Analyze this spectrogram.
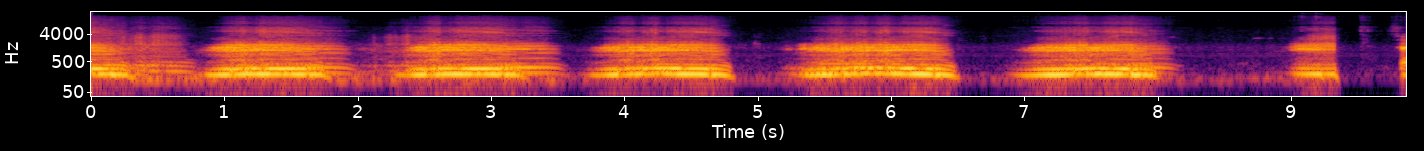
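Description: An American bullfrog gives a series of deep, resonant, droning 'jug' notes, each about a second and a half long.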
